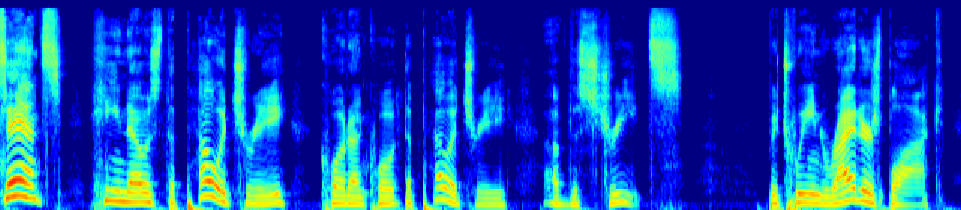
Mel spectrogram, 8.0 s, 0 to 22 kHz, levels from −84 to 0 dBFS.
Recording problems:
abrupt cut into speech; at the start

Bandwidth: 18 kHz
